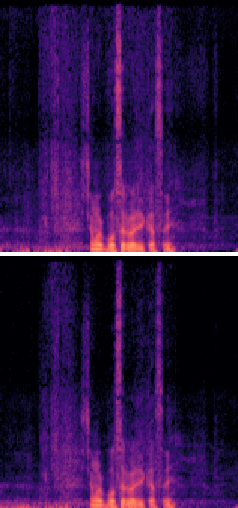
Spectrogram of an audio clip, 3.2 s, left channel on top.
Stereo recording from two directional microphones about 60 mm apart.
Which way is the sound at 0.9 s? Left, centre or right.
Centre.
